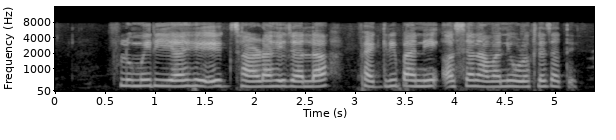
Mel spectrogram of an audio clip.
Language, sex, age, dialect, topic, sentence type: Marathi, female, 25-30, Varhadi, agriculture, statement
